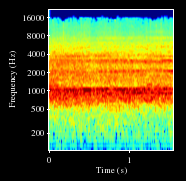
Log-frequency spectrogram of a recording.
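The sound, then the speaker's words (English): An audience shouts and cheers with joy, giving the Lord a shout, a dense, steady roar of many voices that holds at full loudness throughout, with no single voice standing out. “Oh, come on, somebody give the Lord a shout.”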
